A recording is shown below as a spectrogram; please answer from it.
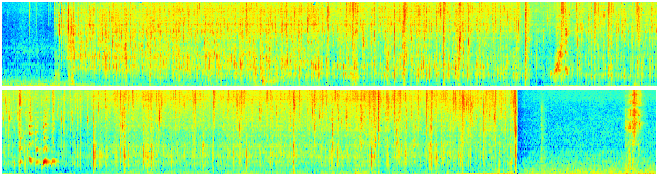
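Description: An egg frying in hot oil in a nonstick wok: a steady crackling sizzle full of small pops of spitting oil, starting about a second in as the egg goes into the pan. A short squealed exclamation rises above the sizzle around the middle, and the sound cuts off shortly before the end.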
